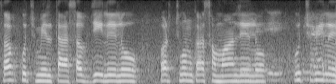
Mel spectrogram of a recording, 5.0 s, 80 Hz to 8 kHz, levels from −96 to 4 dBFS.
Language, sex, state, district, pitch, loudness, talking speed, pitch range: Hindi, female, Haryana, Charkhi Dadri, 210 Hz, -15 LUFS, 180 wpm, 195-220 Hz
